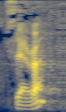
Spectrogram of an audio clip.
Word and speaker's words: Sara: Like Sarah with an H, or Sarah without an H. Sarah without an H is pronounced like this. Sarah.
